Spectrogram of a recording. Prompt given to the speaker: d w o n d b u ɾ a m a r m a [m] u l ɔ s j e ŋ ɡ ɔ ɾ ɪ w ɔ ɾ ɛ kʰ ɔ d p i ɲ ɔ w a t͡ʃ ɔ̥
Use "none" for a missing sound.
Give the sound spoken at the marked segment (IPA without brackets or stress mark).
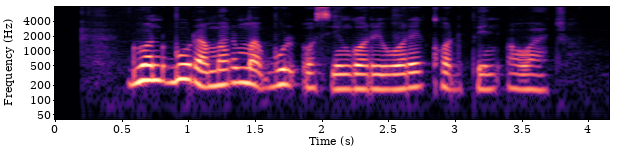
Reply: b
